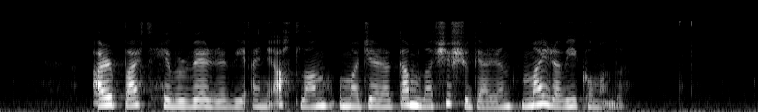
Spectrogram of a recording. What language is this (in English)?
Faroese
